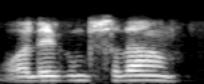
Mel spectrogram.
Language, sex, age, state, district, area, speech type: Kashmiri, male, 18-30, Jammu and Kashmir, Ganderbal, rural, conversation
